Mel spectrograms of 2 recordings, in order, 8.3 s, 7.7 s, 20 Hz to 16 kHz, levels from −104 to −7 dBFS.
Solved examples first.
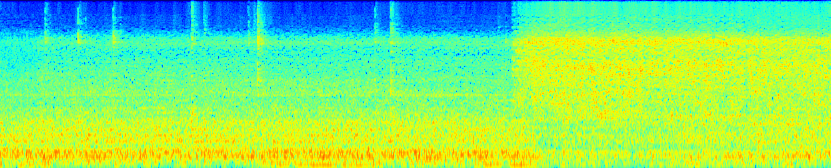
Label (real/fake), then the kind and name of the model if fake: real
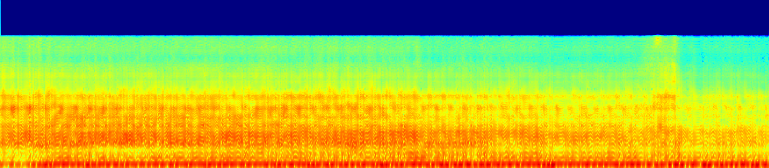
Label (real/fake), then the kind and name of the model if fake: fake, vocoder, Vocos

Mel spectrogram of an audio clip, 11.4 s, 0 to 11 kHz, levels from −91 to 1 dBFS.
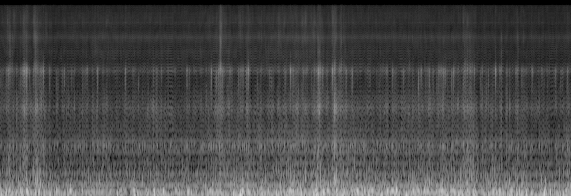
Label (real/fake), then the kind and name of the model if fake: fake, vocoder, Vocos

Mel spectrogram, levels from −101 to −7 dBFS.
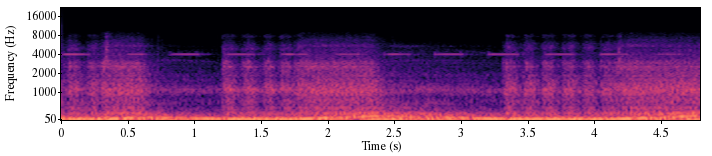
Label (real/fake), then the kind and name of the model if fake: real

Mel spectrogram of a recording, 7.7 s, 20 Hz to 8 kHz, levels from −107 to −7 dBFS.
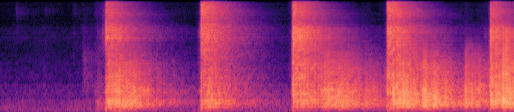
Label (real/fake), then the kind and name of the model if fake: fake, vocoder, Vocos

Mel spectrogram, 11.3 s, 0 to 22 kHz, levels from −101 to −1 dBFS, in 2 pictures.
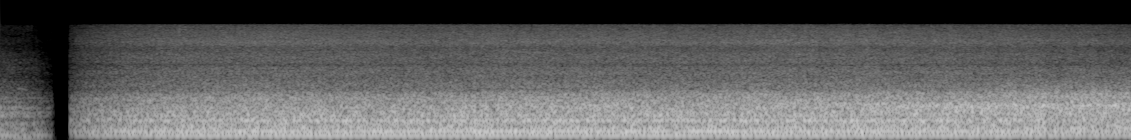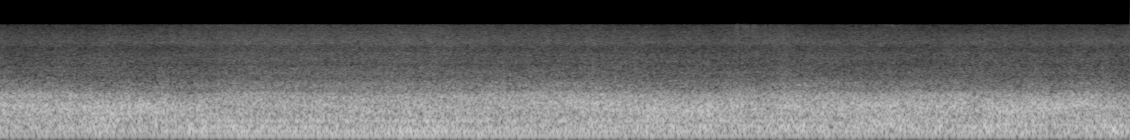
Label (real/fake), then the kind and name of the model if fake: real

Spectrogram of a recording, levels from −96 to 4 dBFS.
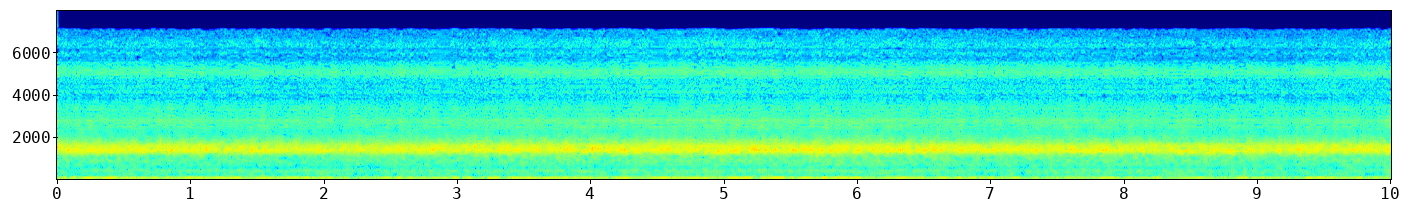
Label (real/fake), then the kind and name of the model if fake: fake, vocoder, Vocos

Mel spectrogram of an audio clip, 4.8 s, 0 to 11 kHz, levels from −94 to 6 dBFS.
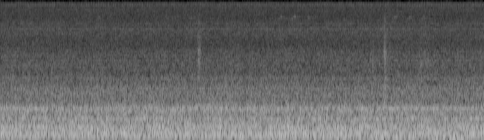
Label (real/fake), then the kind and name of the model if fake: real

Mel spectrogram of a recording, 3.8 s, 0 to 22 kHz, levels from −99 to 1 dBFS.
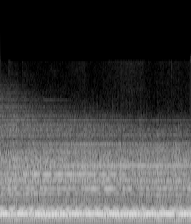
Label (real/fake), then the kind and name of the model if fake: real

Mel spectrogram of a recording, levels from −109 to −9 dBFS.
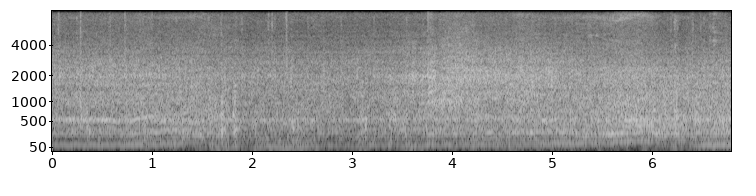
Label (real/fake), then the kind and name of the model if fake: fake, vocoder, Vocos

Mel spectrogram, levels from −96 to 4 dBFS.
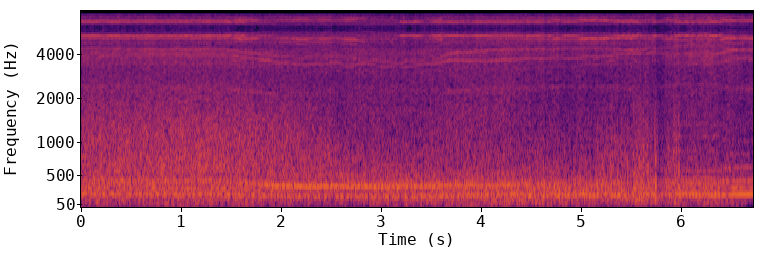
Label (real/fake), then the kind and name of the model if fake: fake, vocoder, Vocos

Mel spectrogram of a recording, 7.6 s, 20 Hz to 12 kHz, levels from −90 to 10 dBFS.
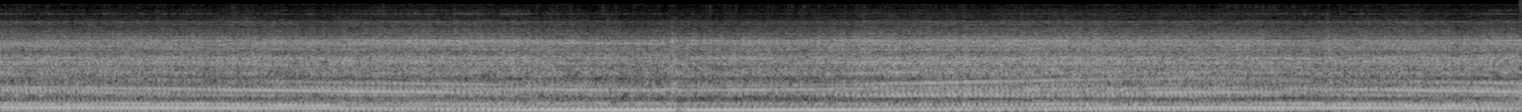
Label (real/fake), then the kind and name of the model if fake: real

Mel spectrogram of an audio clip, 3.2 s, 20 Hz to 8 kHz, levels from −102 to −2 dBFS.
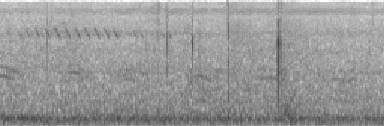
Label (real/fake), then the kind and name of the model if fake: real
